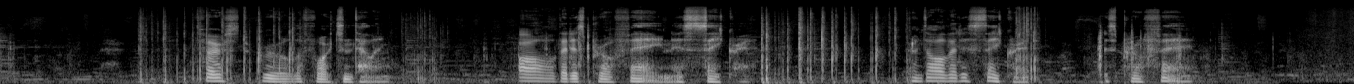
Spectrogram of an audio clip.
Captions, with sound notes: [Shuffling] First rule of fortune telling: All that is profane is sacred. And all that is sacred is profane.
